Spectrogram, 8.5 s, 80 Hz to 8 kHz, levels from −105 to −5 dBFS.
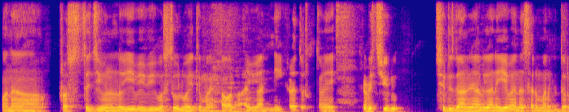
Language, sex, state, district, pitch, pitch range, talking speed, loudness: Telugu, male, Andhra Pradesh, Anantapur, 105 Hz, 100-115 Hz, 140 wpm, -18 LUFS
